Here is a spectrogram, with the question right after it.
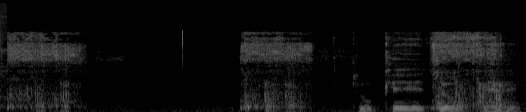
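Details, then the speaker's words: Repeated harsh snorting inhalations through the nose from Winston, a dog, as air is drawn in reverse: a reverse sneeze, likely triggered by a nasal or throat irritant. "he's making that snorting noise while he's inhaling this is called a reverse sneeze it looks really dramatic but most of the time it's not actually that serious"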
